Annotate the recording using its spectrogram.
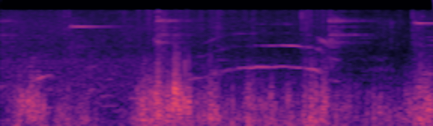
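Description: Small waves washing onto a black volcanic-sand beach, with a short wash just after the start and a bigger, louder surge a little under a second in.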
